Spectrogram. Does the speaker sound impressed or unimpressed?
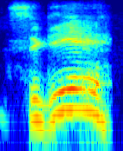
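unimpressed. It is said in an unimpressed, negative tone. Something is not so good. "Not so good"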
